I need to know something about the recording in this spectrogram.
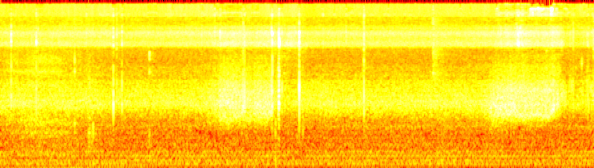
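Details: Nurse's microsuction of very old, flaky wax and dead skin, breaking off in small pieces: low room hum with a few short hissing slurps and clicks from the suction tube.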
